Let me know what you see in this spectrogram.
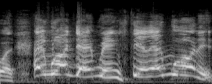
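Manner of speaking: put-on very high, bitchy girl voice with Italian accent. Retelling a movie scene where a girl demands a ring: imitating a bitchy italian girl. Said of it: "Real fucking Italian bitchy girl".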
